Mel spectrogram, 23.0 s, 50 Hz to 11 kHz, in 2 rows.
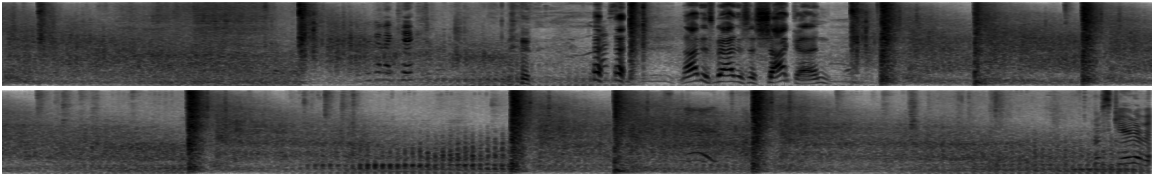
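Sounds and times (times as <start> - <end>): rifle shots with echo: 0.0 - 1.7, 3.0 - 4.9, 8.5 - 15.3, 16.6 - 21.0.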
